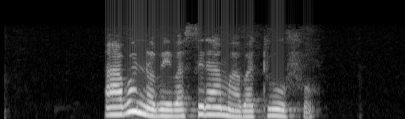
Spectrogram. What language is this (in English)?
Ganda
